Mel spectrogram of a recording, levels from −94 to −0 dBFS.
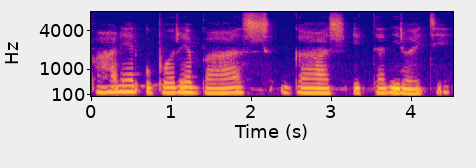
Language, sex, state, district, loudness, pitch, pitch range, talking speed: Bengali, female, Assam, Hailakandi, -15 LUFS, 175 Hz, 165-195 Hz, 80 wpm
